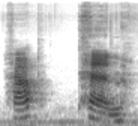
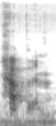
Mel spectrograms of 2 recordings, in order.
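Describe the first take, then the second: First: The second syllable has a full E vowel. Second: The second syllable has a reduced schwa vowel. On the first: "So I divide it" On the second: "That E got schwabbed"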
